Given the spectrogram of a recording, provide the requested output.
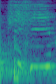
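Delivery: high giggle. Acted. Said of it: "I go".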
